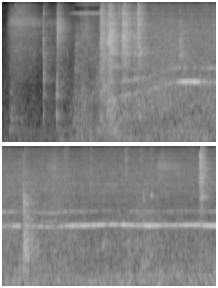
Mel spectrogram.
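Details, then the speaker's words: Garage door after installing commercial green hinges with springs and wheel sleeves: smooth low rumble with faint motor whine, no squeaks or rattles; much quieter than before. "absolutely unbelievable on the sound so much better so much better"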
